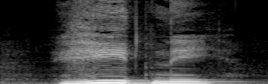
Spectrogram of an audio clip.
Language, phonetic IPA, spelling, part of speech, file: Ukrainian, [ˈɦʲidnei̯], гідний, adjective, Uk-гідний.ogg
- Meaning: worthy, deserving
